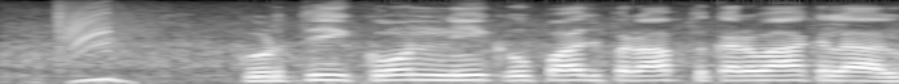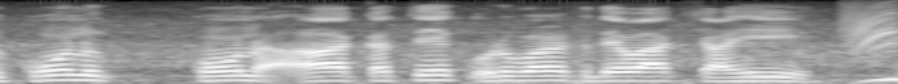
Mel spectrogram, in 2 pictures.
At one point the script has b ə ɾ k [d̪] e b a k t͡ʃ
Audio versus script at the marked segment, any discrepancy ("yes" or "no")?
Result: no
